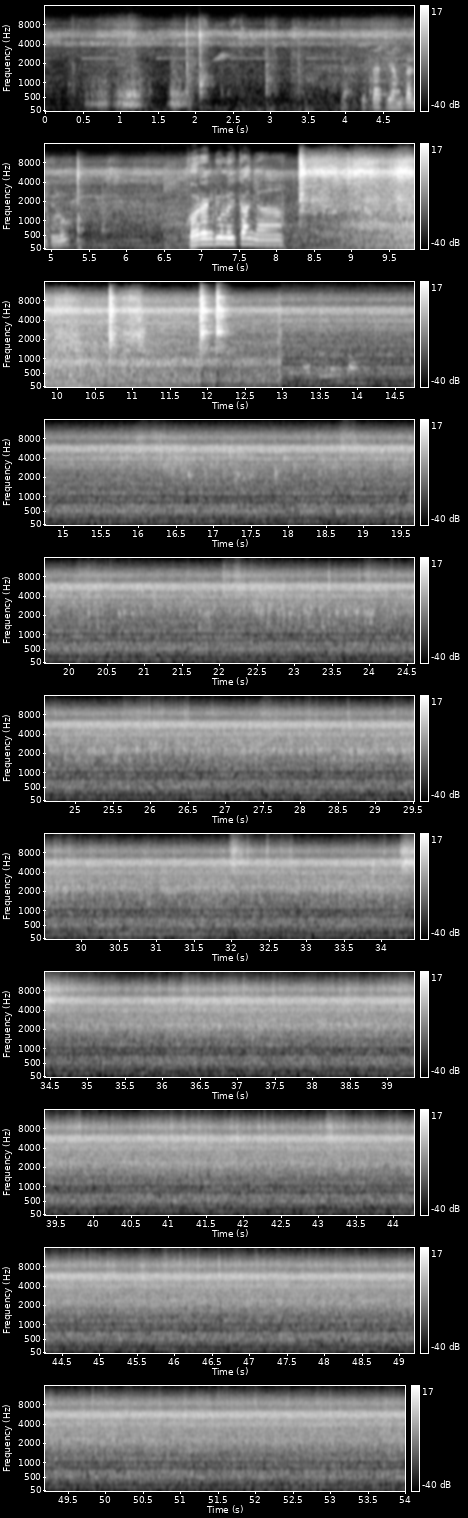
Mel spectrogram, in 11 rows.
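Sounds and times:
fish deep-frying in hot oil: 13.0 - 54.0.

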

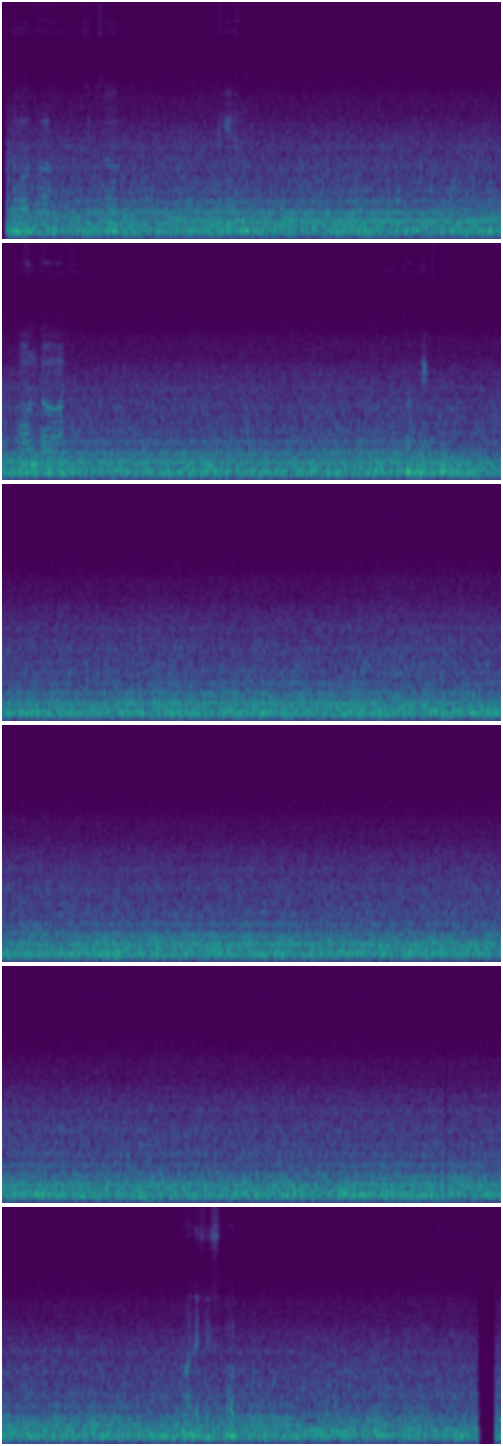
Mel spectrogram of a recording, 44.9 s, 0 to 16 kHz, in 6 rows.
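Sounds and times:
car road and engine noise: 0.0 - 44.9
constant low hum: 0.0 - 44.9.

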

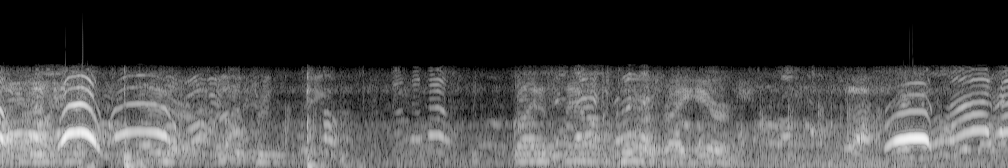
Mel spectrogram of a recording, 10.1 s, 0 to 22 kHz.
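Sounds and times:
faint voices talking: 0.0 - 10.0
thump: 1.2 - 1.6, 3.0 - 3.6.

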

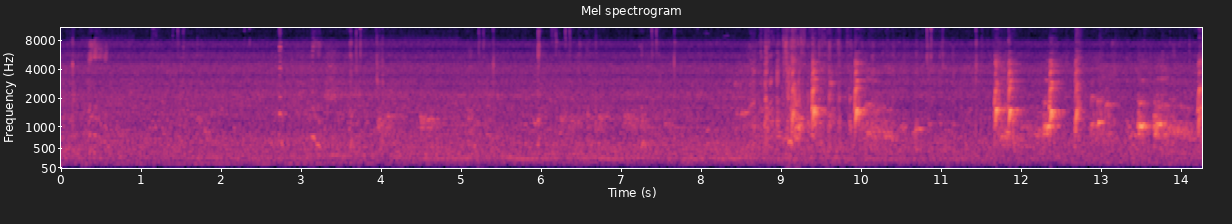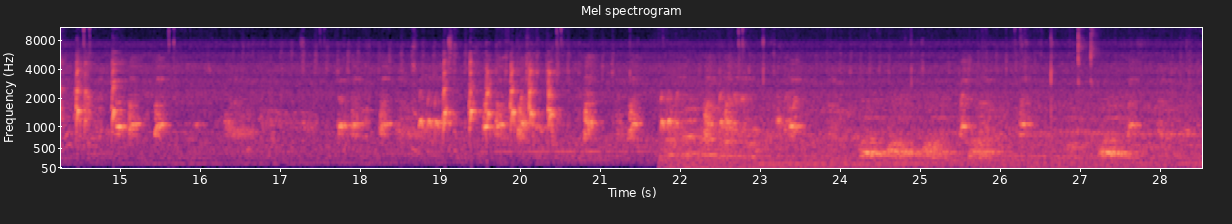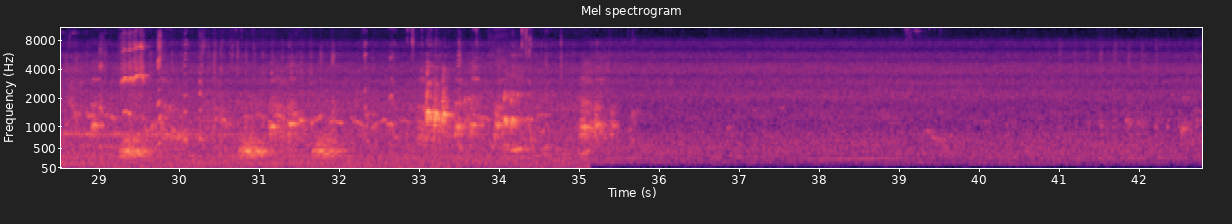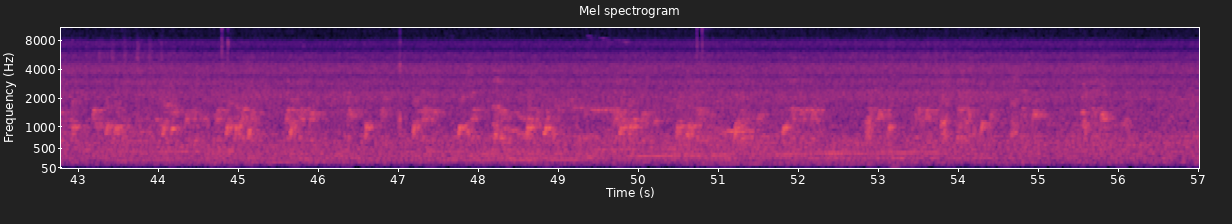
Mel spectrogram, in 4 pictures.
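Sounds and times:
dog whining and yipping: 21.8 - 35.2.

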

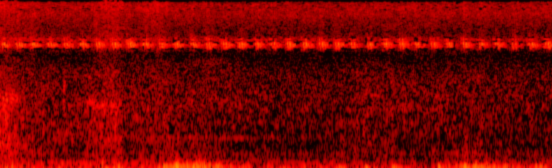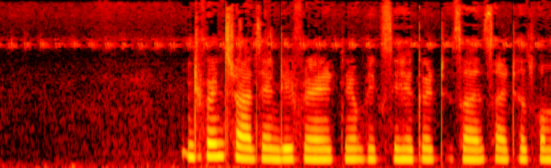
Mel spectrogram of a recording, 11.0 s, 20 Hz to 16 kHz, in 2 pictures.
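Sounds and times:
faint background noise: 0.0 - 11.0.

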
